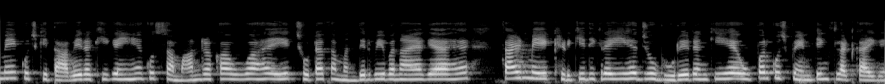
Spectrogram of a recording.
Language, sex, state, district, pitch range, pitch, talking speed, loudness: Kumaoni, female, Uttarakhand, Uttarkashi, 230-255 Hz, 245 Hz, 250 wpm, -15 LUFS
